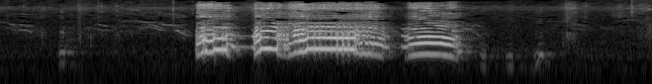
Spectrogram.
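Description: A rooster crows loudly close by.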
